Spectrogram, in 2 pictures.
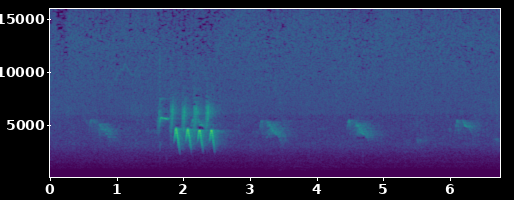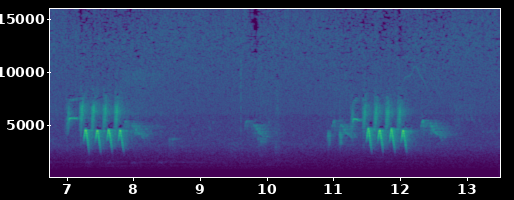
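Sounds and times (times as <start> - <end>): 
light background hiss: 0.0 - 13.4
Bewick's wren Thryomanes bewickii song: 0.6 - 3.6, 4.5 - 9.0, 9.6 - 10.2, 10.9 - 12.9.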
